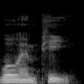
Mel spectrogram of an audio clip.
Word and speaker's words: WMP: WMP pronounced WOMP.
